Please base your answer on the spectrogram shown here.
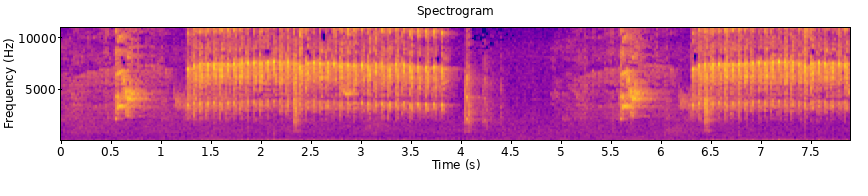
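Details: Woodpecker chirping. Two bouts, each a sharp squeaky note followed by a fast, steady stream of high, buzzy chirps lasting about two seconds, with a single click between them.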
